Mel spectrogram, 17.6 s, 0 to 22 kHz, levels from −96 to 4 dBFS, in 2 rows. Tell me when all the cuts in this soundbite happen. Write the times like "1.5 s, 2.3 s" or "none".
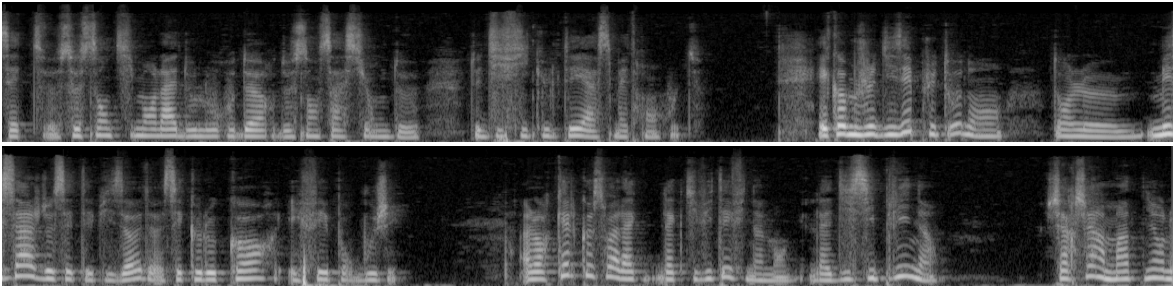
none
